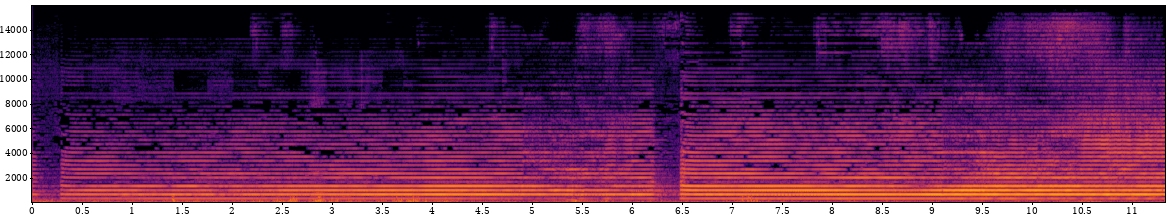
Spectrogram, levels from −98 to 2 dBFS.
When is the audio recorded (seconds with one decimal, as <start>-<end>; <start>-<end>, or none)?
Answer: 0.0-4.9; 6.0-9.1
